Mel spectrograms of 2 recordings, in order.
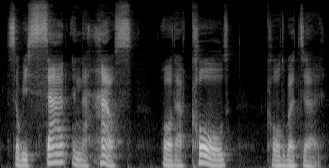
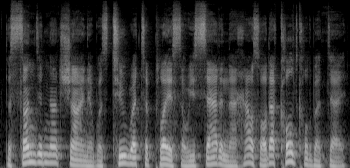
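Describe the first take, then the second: First: Slow and deliberate; slow metrical reading for class; slow scansion reading. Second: Reading to a younger sibling; natural reading to a kid; natural read-aloud. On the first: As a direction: read each beat slowly. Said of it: "let me read it the way". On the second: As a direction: read it like a bedtime story. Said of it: "let me read it the way I would read it". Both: Shown as a demonstration.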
